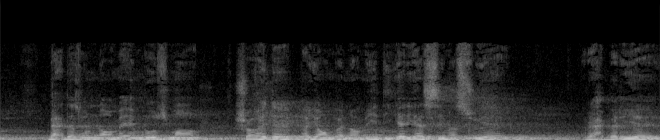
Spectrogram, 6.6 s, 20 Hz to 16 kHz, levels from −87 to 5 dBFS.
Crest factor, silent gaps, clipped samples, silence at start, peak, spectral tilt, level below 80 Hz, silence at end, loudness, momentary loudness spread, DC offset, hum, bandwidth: 14 dB; none; under 0.1%; 0 s; -12 dBFS; -8 dB/octave; -52 dBFS; 0 s; -26 LUFS; 12 LU; under 0.1%; none; 11.5 kHz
